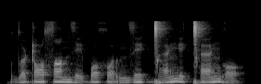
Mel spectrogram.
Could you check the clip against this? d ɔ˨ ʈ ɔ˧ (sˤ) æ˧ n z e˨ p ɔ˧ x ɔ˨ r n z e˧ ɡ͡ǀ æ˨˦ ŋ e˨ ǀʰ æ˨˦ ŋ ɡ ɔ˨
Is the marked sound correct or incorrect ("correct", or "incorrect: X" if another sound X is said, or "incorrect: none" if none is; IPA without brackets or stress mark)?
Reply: correct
